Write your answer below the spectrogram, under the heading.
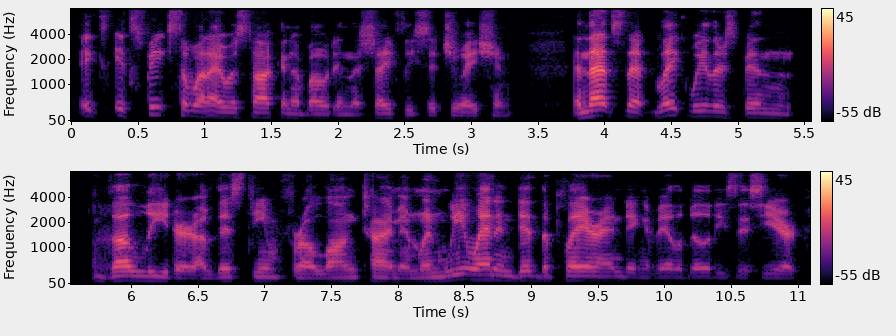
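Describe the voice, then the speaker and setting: A man who is a newspaper sports editor, guesting on a sports talk show. His voice is bright and forceful, and he states his opinions firmly and emphatically. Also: lowish voice, a little fast.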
